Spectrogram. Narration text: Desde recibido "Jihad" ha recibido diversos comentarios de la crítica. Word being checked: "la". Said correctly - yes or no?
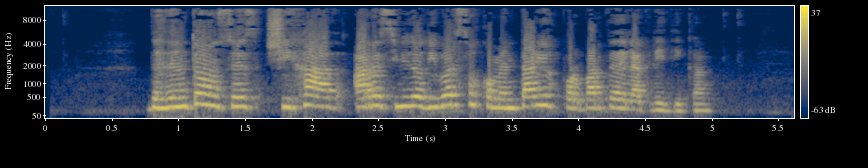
yes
